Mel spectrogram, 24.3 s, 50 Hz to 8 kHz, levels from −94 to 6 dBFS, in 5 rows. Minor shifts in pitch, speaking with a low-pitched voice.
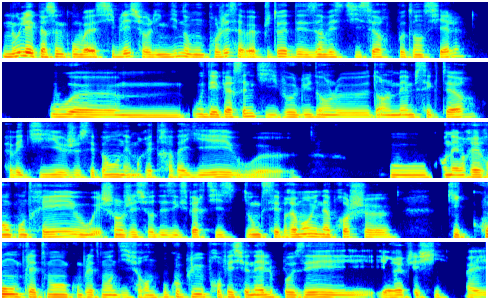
Yes: narrow, 1.6 semitones; low, 125 Hz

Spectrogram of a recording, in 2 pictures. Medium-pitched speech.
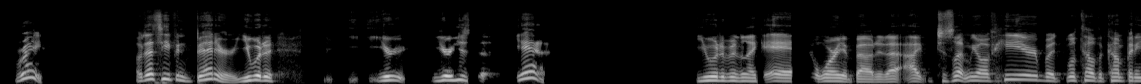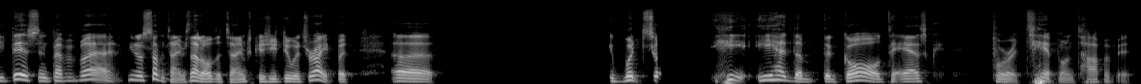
Yes: medium, 170 Hz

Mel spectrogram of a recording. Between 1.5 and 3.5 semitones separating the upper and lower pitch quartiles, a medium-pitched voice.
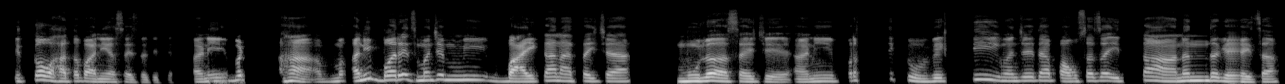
No: average, 4.7 semitones; medium, 150 Hz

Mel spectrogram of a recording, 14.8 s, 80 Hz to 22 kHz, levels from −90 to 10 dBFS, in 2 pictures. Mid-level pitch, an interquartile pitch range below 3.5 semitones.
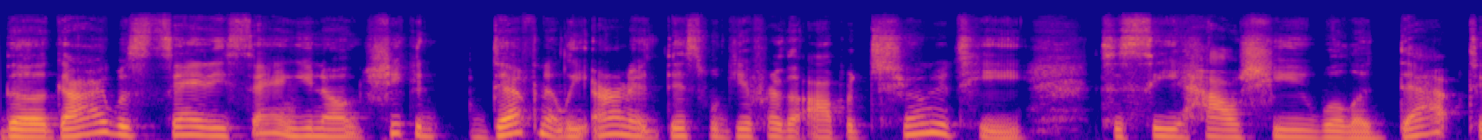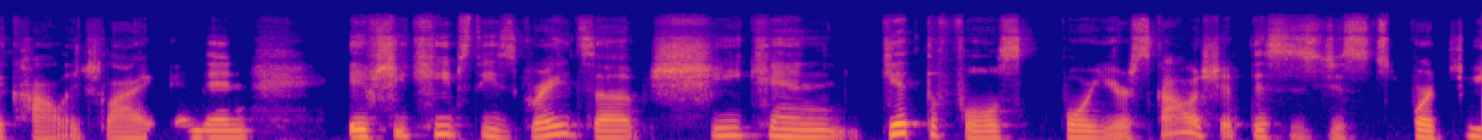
No: medium, 165 Hz; average, 4.2 semitones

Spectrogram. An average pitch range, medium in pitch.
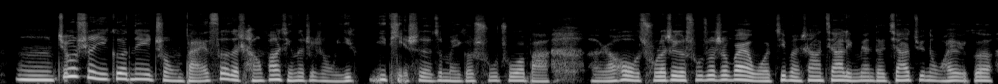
Yes: average, 3.4 semitones; medium, 180 Hz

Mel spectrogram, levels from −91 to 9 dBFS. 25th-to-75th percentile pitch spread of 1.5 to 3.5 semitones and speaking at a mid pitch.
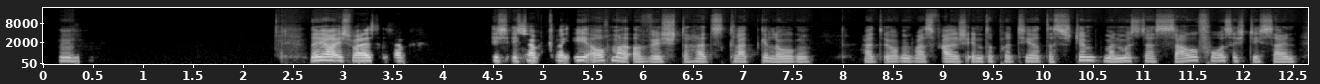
Yes: average, 2.9 semitones; medium, 160 Hz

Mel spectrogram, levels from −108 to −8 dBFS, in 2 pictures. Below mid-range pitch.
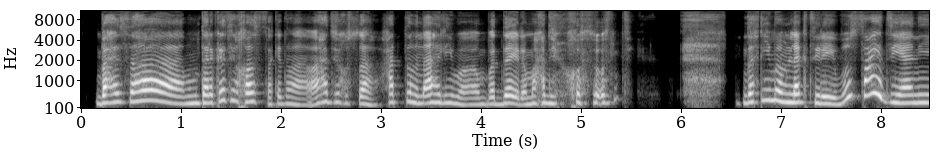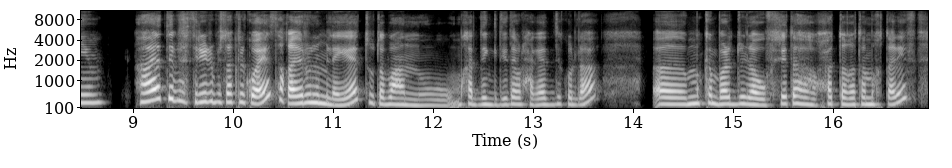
No: high, 245 Hz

